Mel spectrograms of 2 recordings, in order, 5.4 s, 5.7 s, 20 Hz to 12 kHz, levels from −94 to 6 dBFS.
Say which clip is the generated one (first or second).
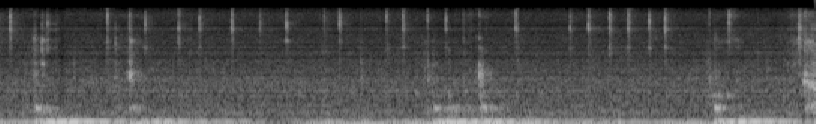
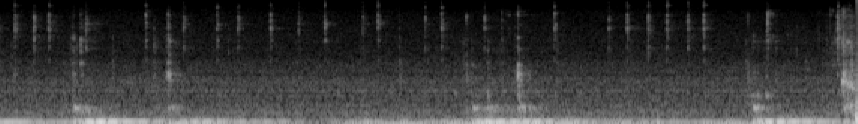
first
